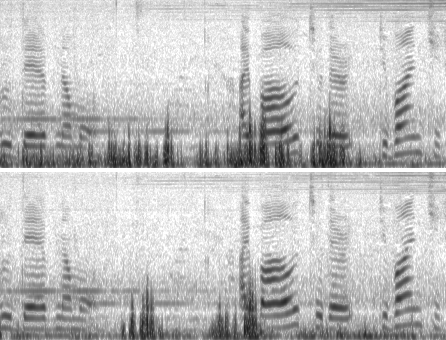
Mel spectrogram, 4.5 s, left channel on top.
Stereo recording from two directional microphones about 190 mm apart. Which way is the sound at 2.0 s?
Centre (ahead or behind).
